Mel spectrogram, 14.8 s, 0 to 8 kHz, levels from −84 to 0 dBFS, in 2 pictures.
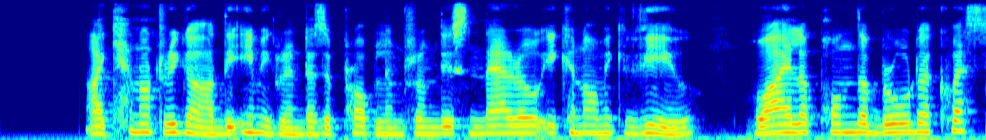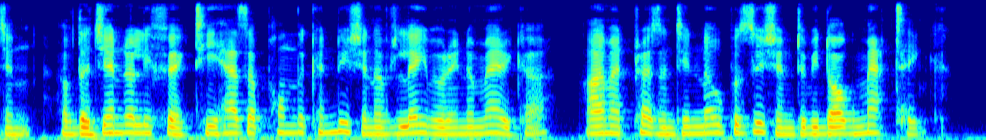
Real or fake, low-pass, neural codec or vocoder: real; 7.2 kHz; none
